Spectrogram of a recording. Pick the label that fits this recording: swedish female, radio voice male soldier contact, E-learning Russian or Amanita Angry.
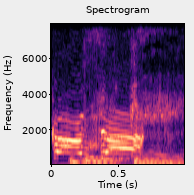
radio voice male soldier contact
